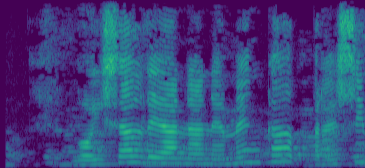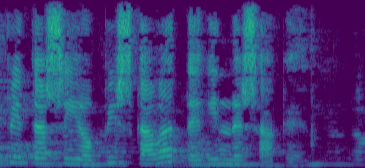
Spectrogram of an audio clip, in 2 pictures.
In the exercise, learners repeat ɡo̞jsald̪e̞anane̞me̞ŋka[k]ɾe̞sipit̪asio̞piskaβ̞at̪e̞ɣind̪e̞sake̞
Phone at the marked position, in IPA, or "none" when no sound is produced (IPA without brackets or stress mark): p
